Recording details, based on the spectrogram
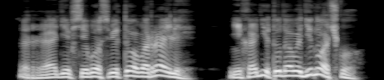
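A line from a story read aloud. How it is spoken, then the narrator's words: Barked reply. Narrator (Russian): рявкнул он в ответ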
